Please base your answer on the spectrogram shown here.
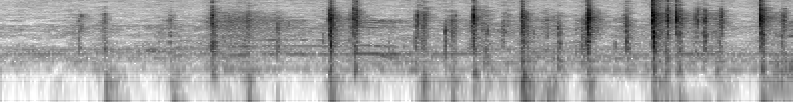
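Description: Typing on a computer keyboard, fast and irregular key clicks close up. A few keys strike harder and louder, and no one talks over it.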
